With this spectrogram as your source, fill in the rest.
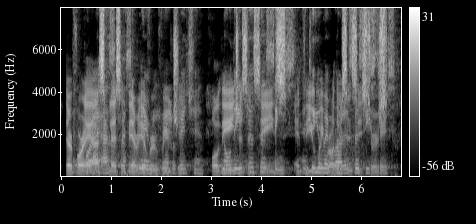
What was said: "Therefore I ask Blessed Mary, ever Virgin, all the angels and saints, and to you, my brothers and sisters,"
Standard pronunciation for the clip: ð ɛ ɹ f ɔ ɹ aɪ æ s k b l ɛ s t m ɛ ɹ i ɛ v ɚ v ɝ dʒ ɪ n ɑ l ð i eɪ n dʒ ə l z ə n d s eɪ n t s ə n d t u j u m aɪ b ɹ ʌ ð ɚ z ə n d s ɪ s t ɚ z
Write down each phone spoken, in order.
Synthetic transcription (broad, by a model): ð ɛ ɹ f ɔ ɹ aɪ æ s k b l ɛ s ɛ m ɛ ɹ i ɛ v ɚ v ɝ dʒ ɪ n ɑ l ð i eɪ dʒ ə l s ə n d s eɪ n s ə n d t u j u m aɪ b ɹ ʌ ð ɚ ə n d s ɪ s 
